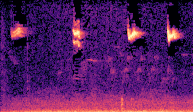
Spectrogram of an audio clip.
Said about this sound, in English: Look, let's be honest. This must be one of the dullest bird songs of all time. But for me, it's one I love, for it signals the presence of one of my favourite birds, the spotted flycatcher.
